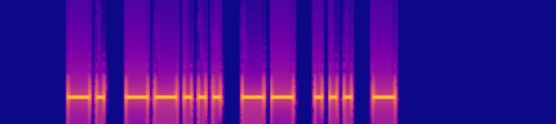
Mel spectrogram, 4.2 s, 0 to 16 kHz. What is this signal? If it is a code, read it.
Morse code, heard as a keyed tone, about 22 wpm, 700 Hz. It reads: N7MST
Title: USA Call Signs Repeated 2x 22wpm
